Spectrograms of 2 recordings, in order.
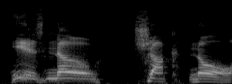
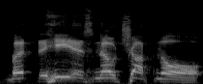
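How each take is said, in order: First: It is said slowly and deliberately. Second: It is said at a normal pace.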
